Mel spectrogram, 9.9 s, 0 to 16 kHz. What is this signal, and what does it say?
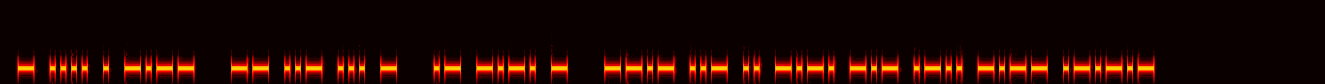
Morse code, heard as a keyed tone, about 28 wpm, 700 Hz. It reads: THEY MUST ACT QUICKLY.
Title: Sentences from Top 1000 Words - Review Part 4 - 30wpm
